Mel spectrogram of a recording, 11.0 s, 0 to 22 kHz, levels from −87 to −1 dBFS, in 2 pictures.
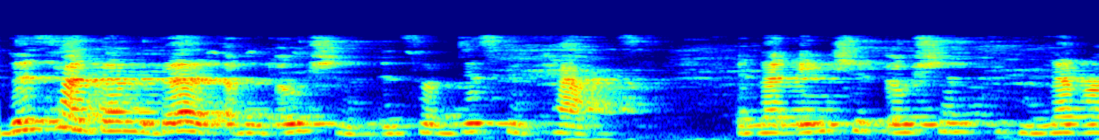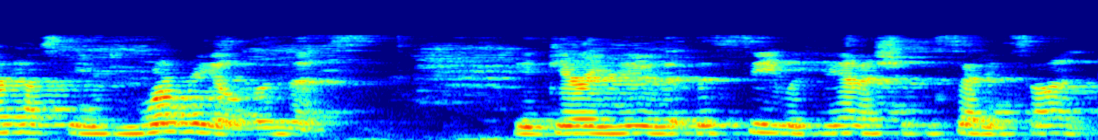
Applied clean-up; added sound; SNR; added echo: classical method WPE with log-MMSE.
